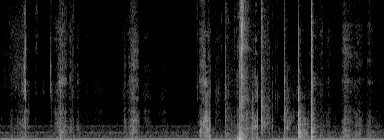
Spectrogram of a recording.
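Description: Handling noise from a camera being grabbed and moved: scattered knocks, clicks and rustles, thickest and loudest about halfway through, over a steady low electrical hum.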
